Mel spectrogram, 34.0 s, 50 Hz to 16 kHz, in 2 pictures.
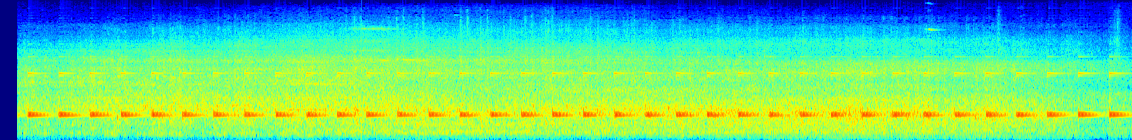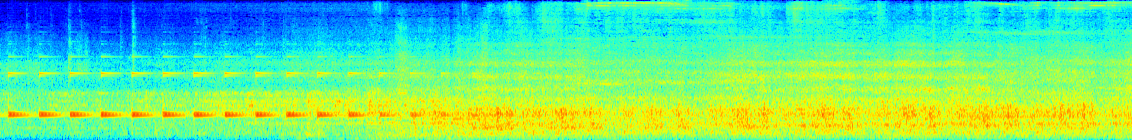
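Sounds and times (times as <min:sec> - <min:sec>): passing train running noise: 0:00.3 - 0:33.9
train wheel clatter: 0:00.3 - 0:33.9
level crossing bell ringing: 0:00.4 - 0:12.2, 0:13.0 - 0:23.8.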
